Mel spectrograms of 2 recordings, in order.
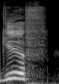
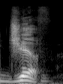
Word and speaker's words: GIF: The creator of the file format himself declared the pronunciation to use the soft G.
